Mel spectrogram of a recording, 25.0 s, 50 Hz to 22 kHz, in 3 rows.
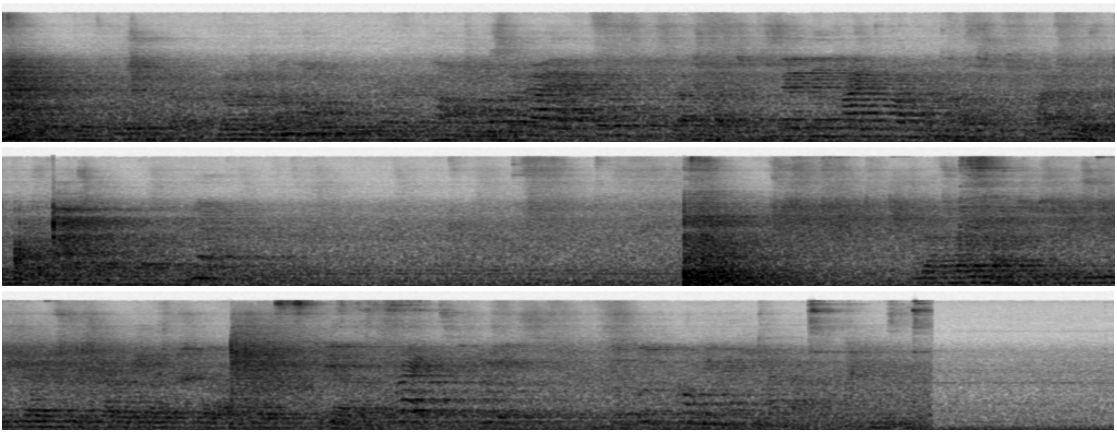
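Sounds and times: loud thump: 13.5s - 14.2s.

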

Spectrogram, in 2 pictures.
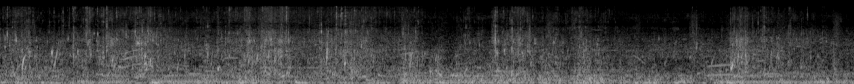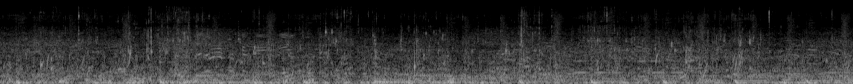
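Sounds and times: low wind rumble: 0.0s - 17.0s
small water splashes: 0.0s - 17.0s
water lapping and sloshing: 0.0s - 17.0s.

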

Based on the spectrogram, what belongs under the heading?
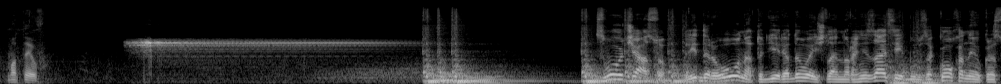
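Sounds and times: high-pitched ringing tone: 1.2s - 5.5s.

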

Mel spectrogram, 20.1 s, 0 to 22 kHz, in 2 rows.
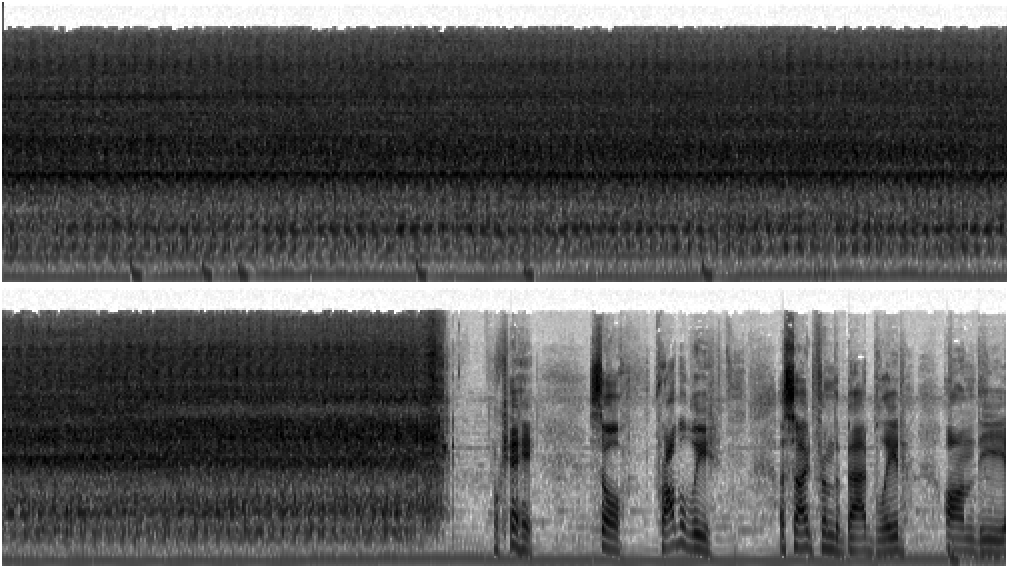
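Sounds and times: reciprocating saw cutting wood: 0.0s - 14.6s.

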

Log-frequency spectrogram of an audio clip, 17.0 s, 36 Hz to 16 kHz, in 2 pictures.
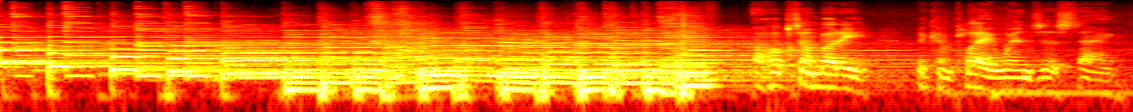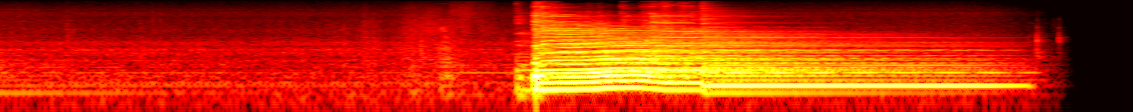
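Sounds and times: slide guitar chord: 0.0s - 8.6s, 12.4s - 16.2s.

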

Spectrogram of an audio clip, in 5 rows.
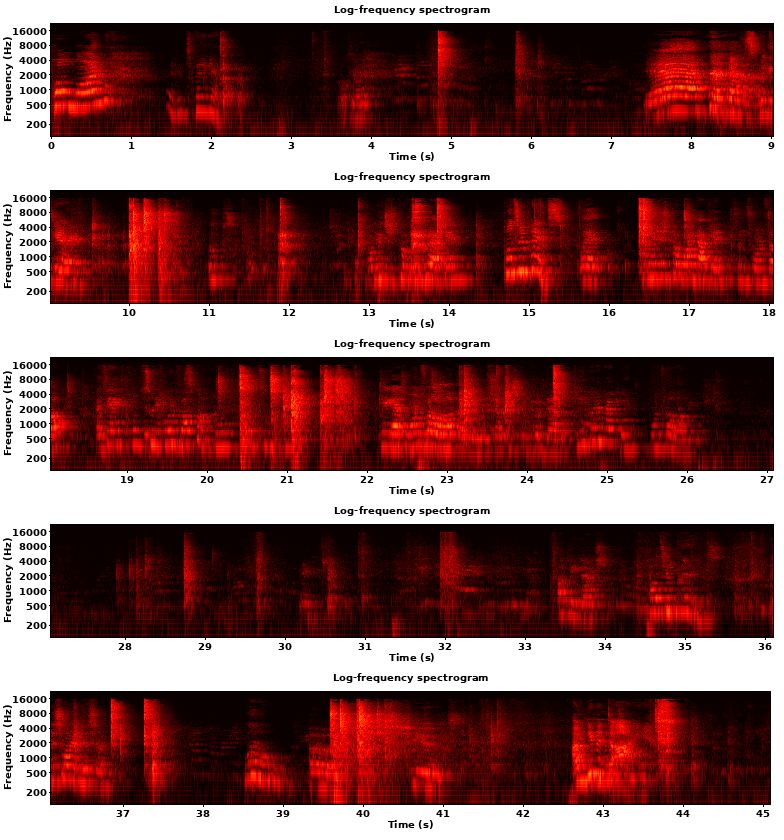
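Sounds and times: children talking and exclaiming: 0.0s - 2.1s, 3.5s - 45.0s.

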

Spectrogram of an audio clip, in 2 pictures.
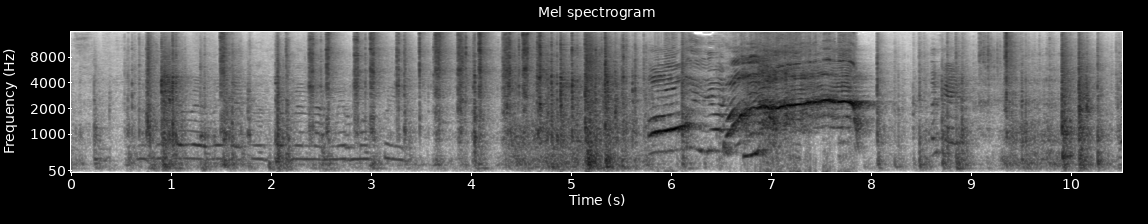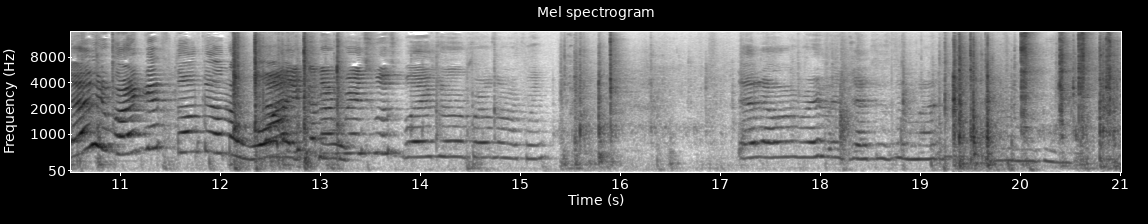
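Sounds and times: child squealing: 5.8s - 8.0s
child sing-song vocal sounds: 17.2s - 20.6s.

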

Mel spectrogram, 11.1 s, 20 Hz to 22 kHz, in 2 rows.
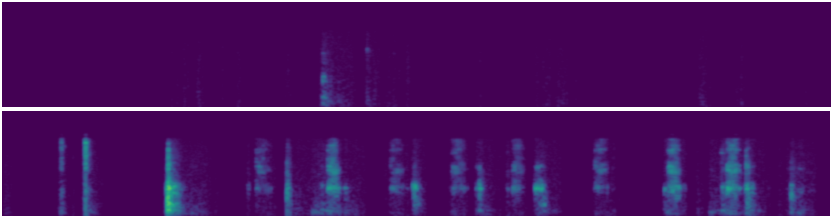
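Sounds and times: faint small clicks and pops: 5.9s - 10.9s.

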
